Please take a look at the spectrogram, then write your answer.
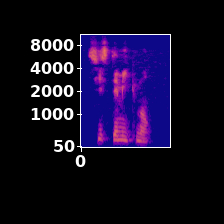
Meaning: systemically
- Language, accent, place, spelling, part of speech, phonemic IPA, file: French, France, Lyon, systémiquement, adverb, /sis.te.mik.mɑ̃/, LL-Q150 (fra)-systémiquement.wav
